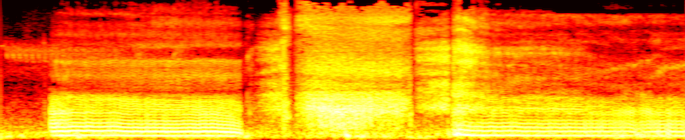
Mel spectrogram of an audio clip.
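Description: A caracal gives deep, drawn-out groaning yowls broken by a breathy, rushing growl.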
